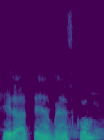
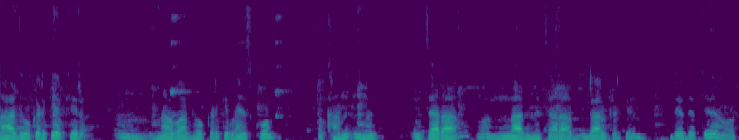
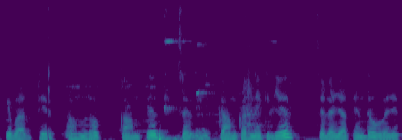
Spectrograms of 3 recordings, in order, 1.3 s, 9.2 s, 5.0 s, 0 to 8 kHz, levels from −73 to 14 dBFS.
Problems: constant background noise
